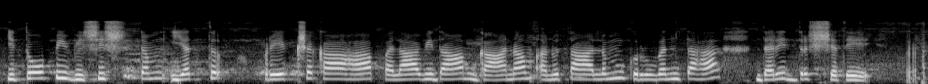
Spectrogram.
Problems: constant background noise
